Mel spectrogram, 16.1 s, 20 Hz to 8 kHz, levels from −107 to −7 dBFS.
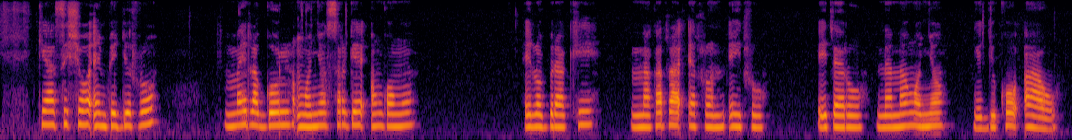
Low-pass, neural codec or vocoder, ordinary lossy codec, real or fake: none; none; none; real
